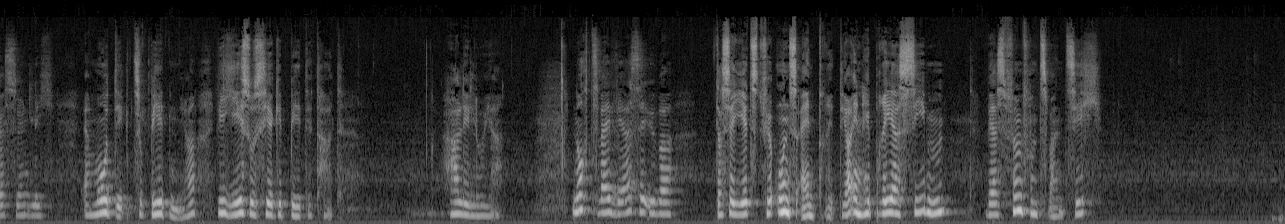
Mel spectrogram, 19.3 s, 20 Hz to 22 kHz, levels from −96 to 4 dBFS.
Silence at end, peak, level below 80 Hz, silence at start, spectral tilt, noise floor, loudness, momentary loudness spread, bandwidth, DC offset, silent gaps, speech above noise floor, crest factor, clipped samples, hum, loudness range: 0.05 s; -12 dBFS; -64 dBFS; 0 s; -3.5 dB/octave; -59 dBFS; -29 LUFS; 18 LU; 16.5 kHz; under 0.1%; none; 30 dB; 20 dB; under 0.1%; none; 13 LU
